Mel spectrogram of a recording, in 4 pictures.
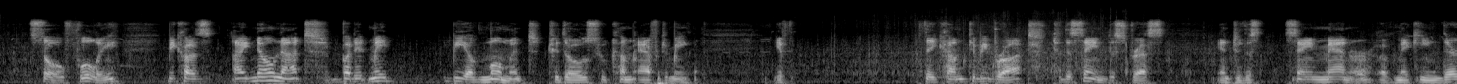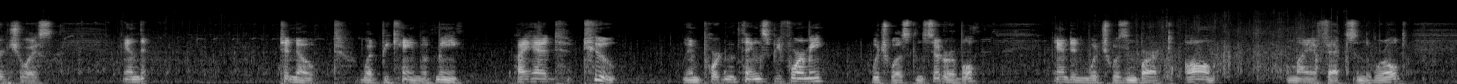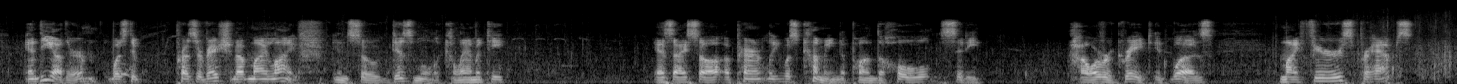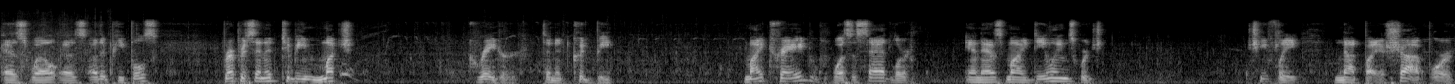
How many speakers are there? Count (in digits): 1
